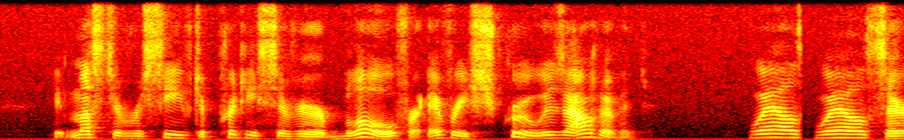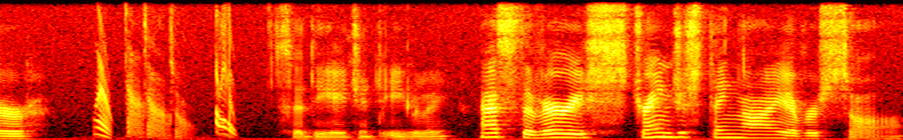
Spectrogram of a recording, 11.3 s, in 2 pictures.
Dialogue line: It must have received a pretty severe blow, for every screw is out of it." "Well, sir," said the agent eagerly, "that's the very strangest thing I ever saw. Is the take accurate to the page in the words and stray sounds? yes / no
no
